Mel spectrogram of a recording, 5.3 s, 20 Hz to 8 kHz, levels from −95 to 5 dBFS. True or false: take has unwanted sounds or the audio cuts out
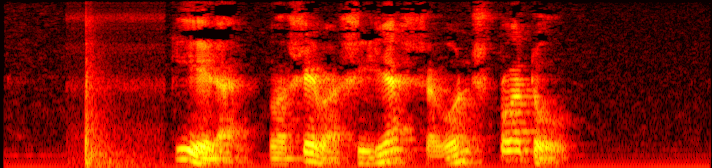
true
